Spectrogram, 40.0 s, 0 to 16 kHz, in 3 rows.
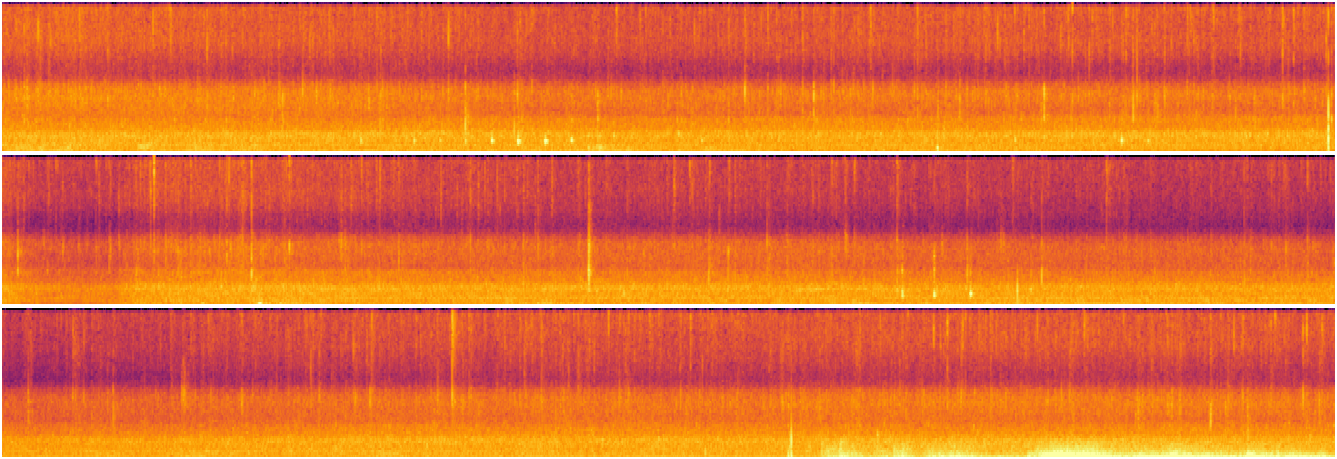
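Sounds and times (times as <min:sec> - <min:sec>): steady rain falling: 0:00.0 - 0:39.9
low rumble of thunder: 0:34.7 - 0:39.9.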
